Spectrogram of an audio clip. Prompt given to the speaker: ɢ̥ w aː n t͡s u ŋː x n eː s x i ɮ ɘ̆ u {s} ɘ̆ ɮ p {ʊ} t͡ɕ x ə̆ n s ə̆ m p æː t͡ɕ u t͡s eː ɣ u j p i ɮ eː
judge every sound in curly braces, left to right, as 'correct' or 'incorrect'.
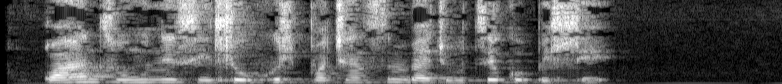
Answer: incorrect: x, correct

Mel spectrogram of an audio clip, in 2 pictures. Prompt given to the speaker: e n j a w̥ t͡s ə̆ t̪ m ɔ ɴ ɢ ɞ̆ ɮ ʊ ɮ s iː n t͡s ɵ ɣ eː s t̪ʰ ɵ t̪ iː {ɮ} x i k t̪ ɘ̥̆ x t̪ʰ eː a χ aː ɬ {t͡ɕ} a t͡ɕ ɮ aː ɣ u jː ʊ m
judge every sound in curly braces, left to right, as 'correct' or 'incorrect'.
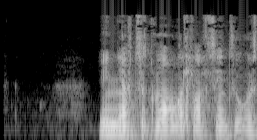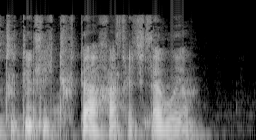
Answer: correct, correct

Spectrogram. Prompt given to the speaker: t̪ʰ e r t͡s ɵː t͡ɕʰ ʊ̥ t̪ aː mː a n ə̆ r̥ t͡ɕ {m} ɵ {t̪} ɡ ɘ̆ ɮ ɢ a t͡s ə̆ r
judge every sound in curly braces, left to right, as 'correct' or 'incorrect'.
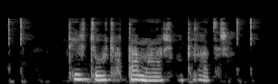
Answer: correct, correct

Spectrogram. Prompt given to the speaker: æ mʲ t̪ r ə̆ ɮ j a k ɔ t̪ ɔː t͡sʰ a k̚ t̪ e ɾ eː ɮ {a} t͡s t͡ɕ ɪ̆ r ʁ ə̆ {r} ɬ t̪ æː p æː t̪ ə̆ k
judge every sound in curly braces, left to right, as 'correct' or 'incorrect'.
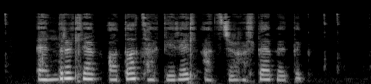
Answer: correct, incorrect: none

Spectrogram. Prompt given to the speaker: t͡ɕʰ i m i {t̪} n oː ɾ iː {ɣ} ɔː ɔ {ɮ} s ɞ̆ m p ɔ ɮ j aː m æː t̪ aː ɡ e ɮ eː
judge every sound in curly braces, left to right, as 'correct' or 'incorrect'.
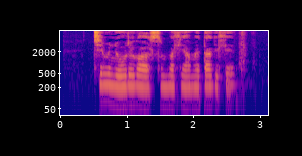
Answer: incorrect: none, correct, correct

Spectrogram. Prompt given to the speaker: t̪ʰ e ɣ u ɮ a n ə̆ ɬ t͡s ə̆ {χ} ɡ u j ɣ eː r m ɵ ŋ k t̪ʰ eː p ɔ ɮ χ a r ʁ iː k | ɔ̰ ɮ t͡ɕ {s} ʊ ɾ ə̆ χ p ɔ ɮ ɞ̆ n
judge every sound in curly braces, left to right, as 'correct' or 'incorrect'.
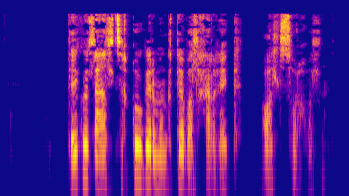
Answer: correct, correct

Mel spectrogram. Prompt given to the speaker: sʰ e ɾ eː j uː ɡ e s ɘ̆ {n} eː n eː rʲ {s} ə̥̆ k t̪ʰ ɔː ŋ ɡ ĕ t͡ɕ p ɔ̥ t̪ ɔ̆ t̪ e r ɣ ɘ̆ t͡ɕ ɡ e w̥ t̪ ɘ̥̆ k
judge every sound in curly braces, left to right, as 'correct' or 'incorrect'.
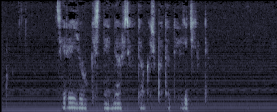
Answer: correct, correct

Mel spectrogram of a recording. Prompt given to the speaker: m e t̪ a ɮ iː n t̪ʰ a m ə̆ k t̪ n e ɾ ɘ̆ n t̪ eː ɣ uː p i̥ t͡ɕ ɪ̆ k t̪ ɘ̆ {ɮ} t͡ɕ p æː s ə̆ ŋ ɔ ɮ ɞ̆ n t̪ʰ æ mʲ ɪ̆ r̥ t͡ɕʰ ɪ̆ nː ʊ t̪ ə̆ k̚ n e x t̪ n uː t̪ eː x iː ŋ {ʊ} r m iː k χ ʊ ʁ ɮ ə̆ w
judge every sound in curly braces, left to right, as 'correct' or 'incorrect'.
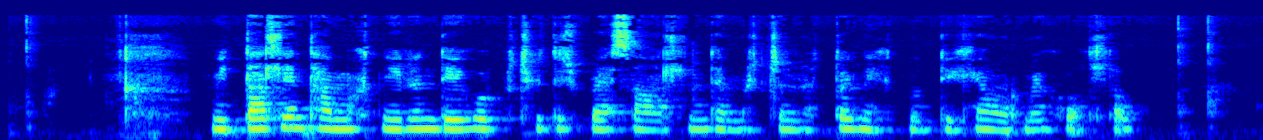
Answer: incorrect: none, correct

